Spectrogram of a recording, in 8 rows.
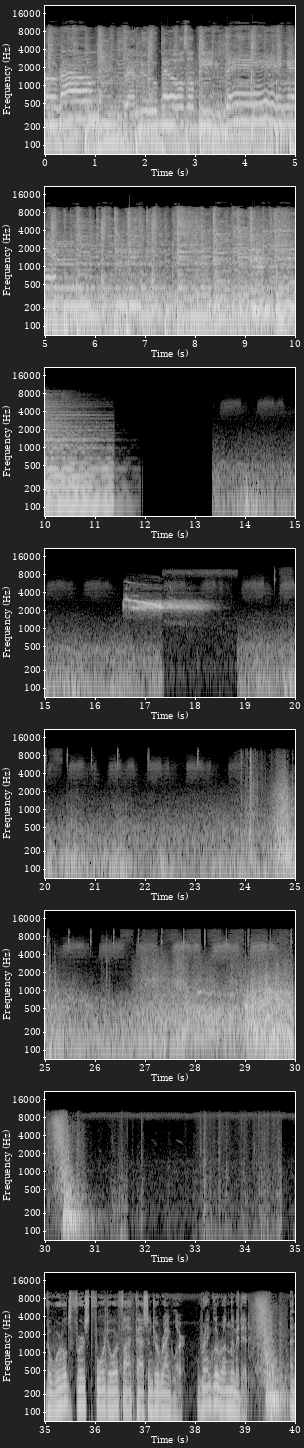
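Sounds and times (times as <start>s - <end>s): hawk screaming: 16.6s - 18.7s
sharp ticks: 19.2s - 24.1s, 24.9s - 29.2s
whooshing rushes of air: 23.0s - 30.9s.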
